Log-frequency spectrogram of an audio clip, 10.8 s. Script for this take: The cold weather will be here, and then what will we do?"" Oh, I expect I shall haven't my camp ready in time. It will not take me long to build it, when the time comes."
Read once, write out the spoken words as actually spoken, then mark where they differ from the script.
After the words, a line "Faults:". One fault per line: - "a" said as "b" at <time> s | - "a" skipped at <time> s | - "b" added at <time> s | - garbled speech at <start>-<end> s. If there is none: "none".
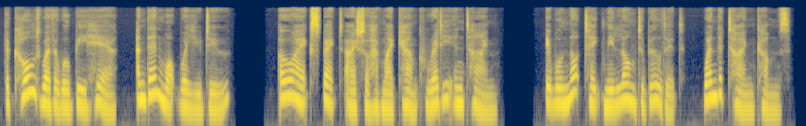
The cold weather will be here, and then what will you do?"" Oh, I expect I shall have my camp ready in time. It will not take me long to build it, when the time comes."
Faults:
- "we" said as "you" at 2.5 s
- "haven't" said as "have" at 4.9 s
